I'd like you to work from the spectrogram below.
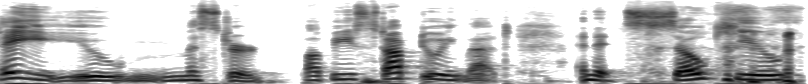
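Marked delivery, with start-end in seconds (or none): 0.0-2.6 put-on scolding in a Dutch accent. Describing how Dr. Pol talks to a puppy, in Dr. Pol's Dutch accent. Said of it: "Brilliant accent".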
